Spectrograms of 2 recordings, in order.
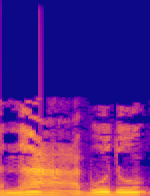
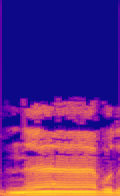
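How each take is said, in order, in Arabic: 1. صوت العين بين الرخاوة والشدة. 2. صوت العين يُمدّ برخاوة زائدة. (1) "بين بين بين، هكذا نعبد" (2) "هذا أبدا رخاوة زائدة"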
